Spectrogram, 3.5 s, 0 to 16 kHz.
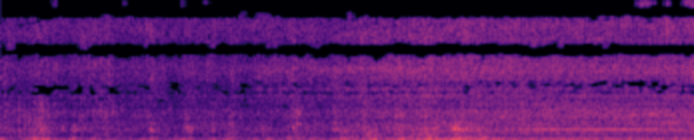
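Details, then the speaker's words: Boat with rebuilt Jasper 4.3 engine on a load test in gear, throttle brought up slowly; deep uneven rumble that stumbles rather than picking up cleanly, suspected carburetor acting up: stumble on acceleration. "bring it up slowly ah sounds like carburation right there let's try that"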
